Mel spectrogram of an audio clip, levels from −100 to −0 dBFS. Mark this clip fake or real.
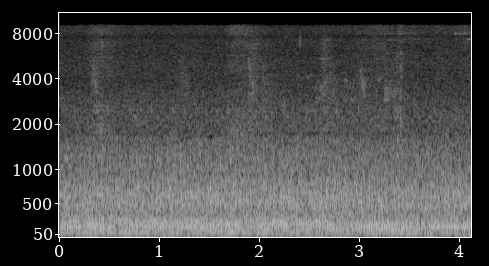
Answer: real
